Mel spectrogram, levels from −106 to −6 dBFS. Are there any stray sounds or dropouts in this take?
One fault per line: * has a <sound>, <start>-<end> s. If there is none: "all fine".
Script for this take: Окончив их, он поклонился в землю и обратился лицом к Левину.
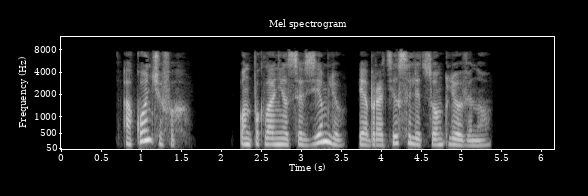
all fine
